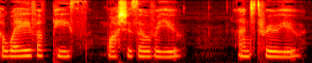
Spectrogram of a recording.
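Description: Slow soft-spoken woman guiding relaxation. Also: a little high, flat delivery, no echo. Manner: slow, soothing, partly whispered delivery. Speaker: relaxation guide. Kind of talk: guided relaxation script.

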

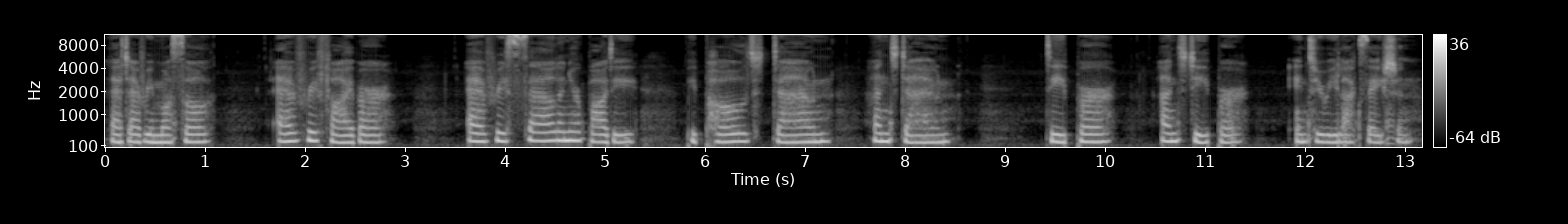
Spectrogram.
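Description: A woman reading a guided relaxation script in a slow, soothing voice that often drops to a whisper. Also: medium pitch, level tone, mellow, no room sound.

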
